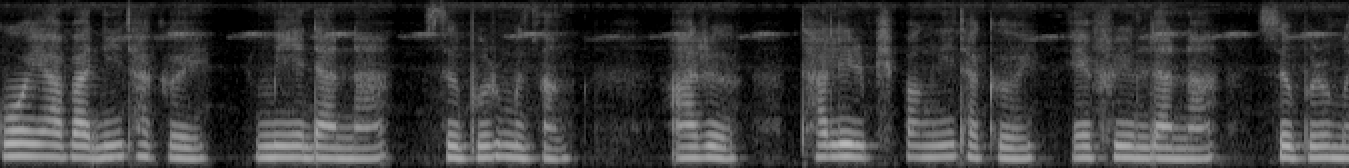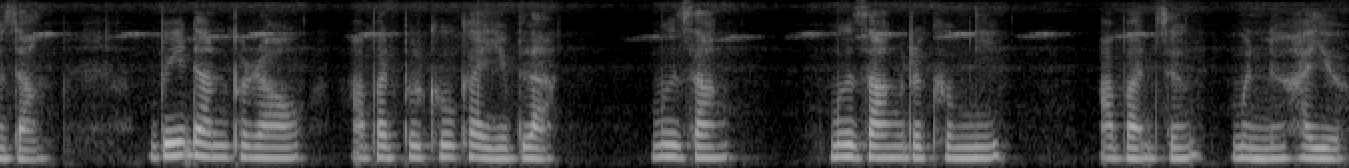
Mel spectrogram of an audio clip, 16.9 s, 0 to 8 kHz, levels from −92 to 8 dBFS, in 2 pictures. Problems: none marked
